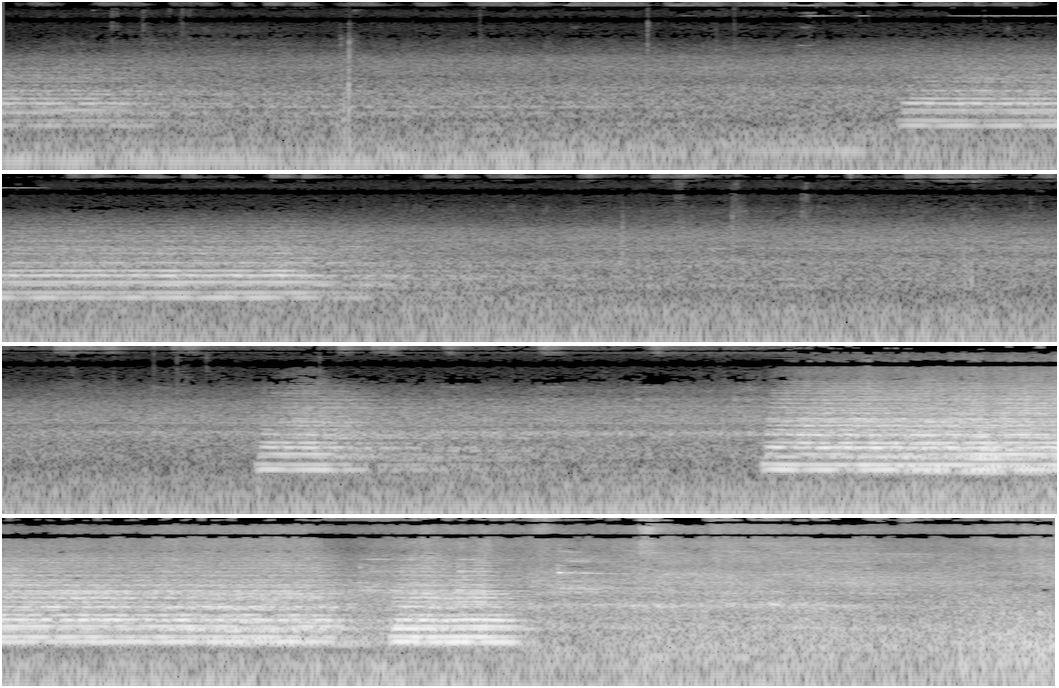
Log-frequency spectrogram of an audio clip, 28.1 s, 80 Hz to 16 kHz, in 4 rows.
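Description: Approaching CSX locomotive's multi-note air horn sounding four blasts, long, short, long, short, the last two much louder as it nears, over a steady low rumble from the oncoming intermodal train. Near the end the rumble of the lead ET44AH locomotive and train rises as it reaches the listener.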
